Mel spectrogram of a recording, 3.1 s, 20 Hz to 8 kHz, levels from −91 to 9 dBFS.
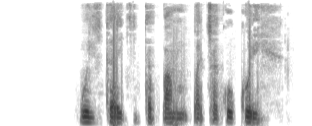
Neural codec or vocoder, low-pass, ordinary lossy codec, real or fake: none; 7.2 kHz; AAC, 32 kbps; real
